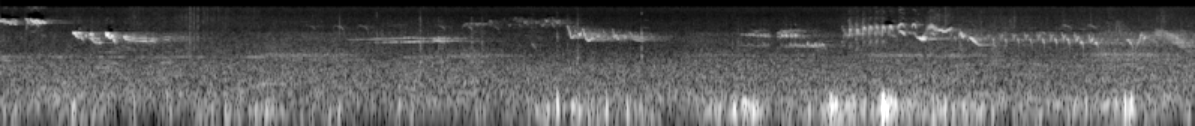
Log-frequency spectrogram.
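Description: Small birds chirping and calling, a string of short sliding chirps with a rapid trill near the end. A few low muffled bumps come through, the loudest about six seconds in.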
